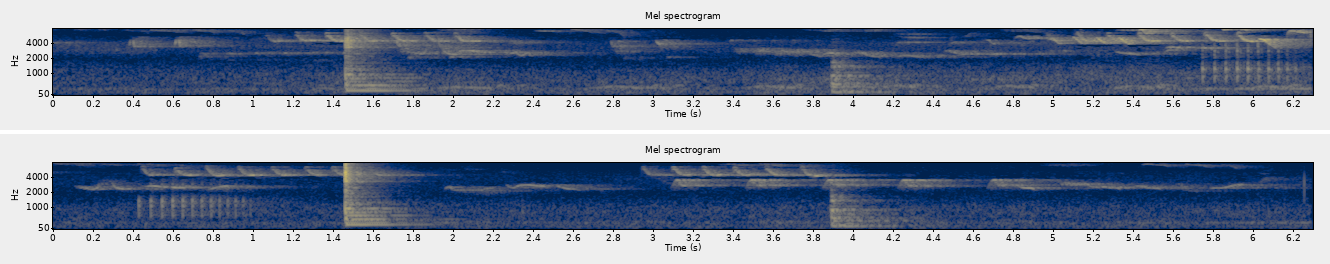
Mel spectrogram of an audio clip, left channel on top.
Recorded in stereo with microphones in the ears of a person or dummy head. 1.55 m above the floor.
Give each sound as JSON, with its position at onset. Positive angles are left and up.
{"t": 1.5, "sound": "a snare drum", "side_deg": -65, "distance_m": 0.6}
{"t": 3.9, "sound": "knocking", "side_deg": -50, "distance_m": 2.5}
